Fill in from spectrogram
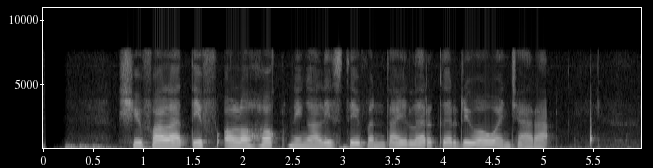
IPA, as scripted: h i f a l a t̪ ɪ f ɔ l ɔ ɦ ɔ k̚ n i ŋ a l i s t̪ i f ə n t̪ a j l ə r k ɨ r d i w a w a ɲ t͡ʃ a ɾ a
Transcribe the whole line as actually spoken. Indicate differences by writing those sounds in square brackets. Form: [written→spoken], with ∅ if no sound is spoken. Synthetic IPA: [h→ʃ] i f a l a t̪ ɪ f ɔ l ɔ ɦ ɔ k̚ n i ŋ a l i s t̪ i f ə n t̪ a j l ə r k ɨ r d i w a w a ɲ t͡ʃ a ɾ a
